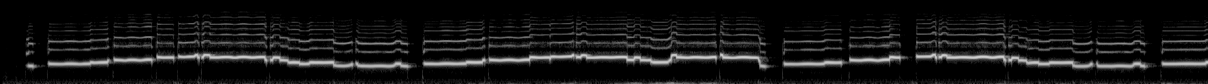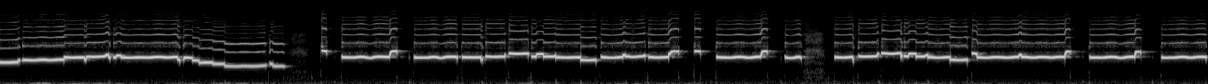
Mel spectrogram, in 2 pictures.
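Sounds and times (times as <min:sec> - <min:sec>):
bone flute melody: 0:00.2 - 0:24.1.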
